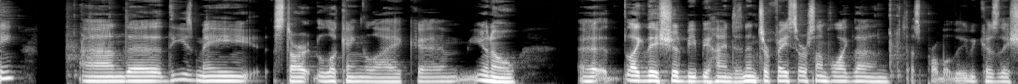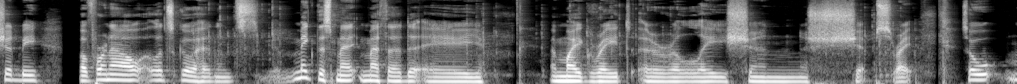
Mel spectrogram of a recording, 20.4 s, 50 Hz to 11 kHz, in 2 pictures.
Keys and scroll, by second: 0.9 ctrl+v, 8.9 Return, 19.2 ctrl+s.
